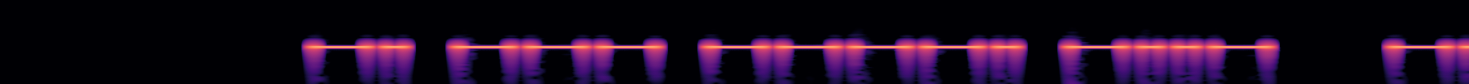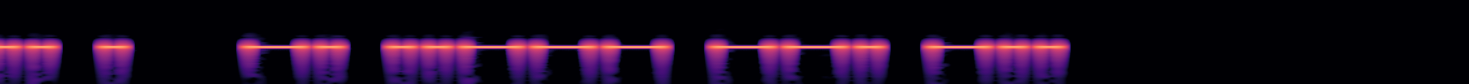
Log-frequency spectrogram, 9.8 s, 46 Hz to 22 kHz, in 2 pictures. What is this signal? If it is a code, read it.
Morse code, heard as a keyed tone, about 20 wpm, 700 Hz. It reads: NO9X DE N2GD
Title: USA Callsign DE Callsign - 4 Characters - 20wpm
